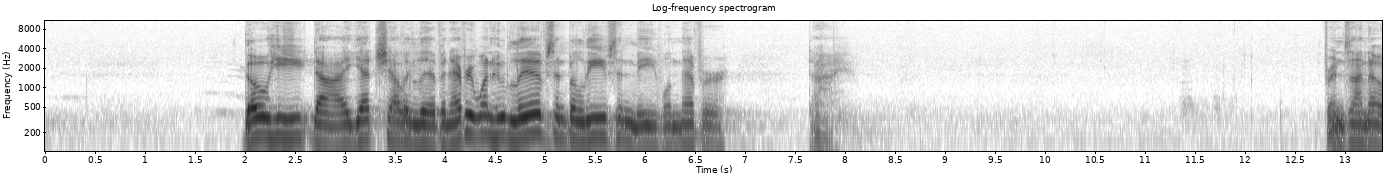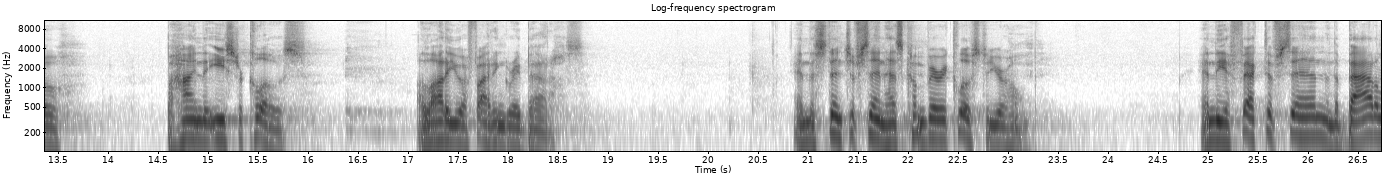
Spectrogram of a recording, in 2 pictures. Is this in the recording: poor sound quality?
no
